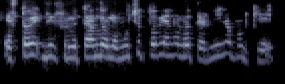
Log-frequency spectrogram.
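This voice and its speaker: High, husky-voiced Mexican woman. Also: fast talker. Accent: Mexican Spanish. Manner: chatty, expressive, often seeking agreement with tag questions. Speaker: reading club participant. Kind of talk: casual spoken book commentary. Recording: muffled, echoey online meeting audio.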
